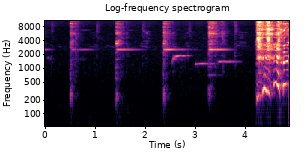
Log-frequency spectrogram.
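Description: Whistled notes ring out in Kingdom Come Deliverance II over several short, separated hammer-like clinks at a forge. A louder burst of mixed noise follows at the end.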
